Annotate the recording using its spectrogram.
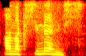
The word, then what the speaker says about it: Anaximenes: I don't know if I said it correctly. – Anaximenes. – Oh, thank you.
